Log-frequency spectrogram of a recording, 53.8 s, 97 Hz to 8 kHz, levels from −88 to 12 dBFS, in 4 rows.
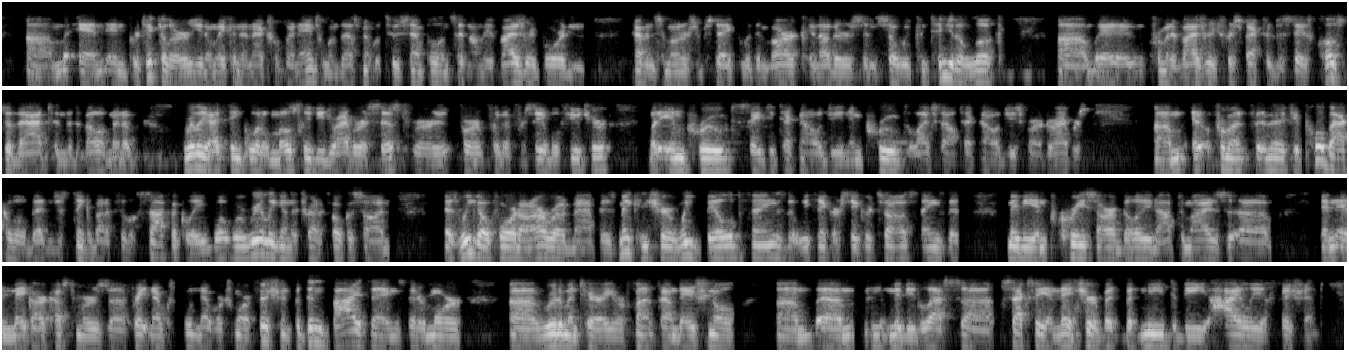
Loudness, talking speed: -20 LUFS, 185 wpm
